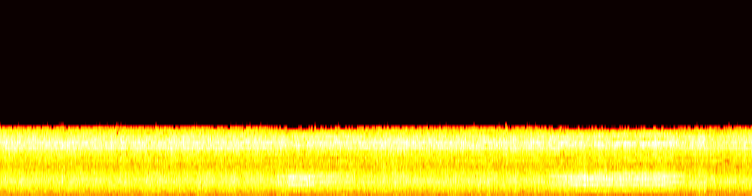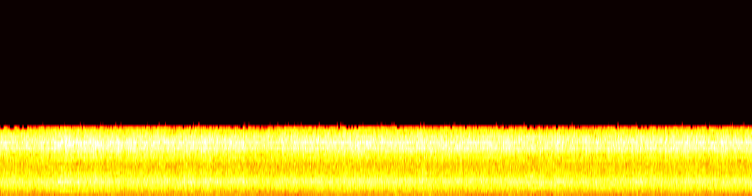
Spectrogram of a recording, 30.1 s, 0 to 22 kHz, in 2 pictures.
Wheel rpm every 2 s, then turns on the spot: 230, 230, 230, 230, 230, 220, 220, 230, 230, 230, 230, 230, 230, 230, 230.
none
